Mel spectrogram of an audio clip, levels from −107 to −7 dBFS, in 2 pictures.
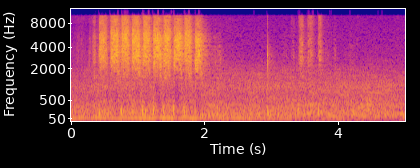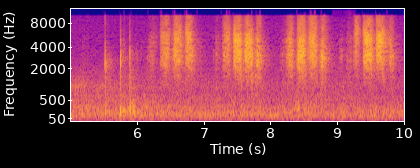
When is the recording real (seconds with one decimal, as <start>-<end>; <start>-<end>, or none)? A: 2.5-6.3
